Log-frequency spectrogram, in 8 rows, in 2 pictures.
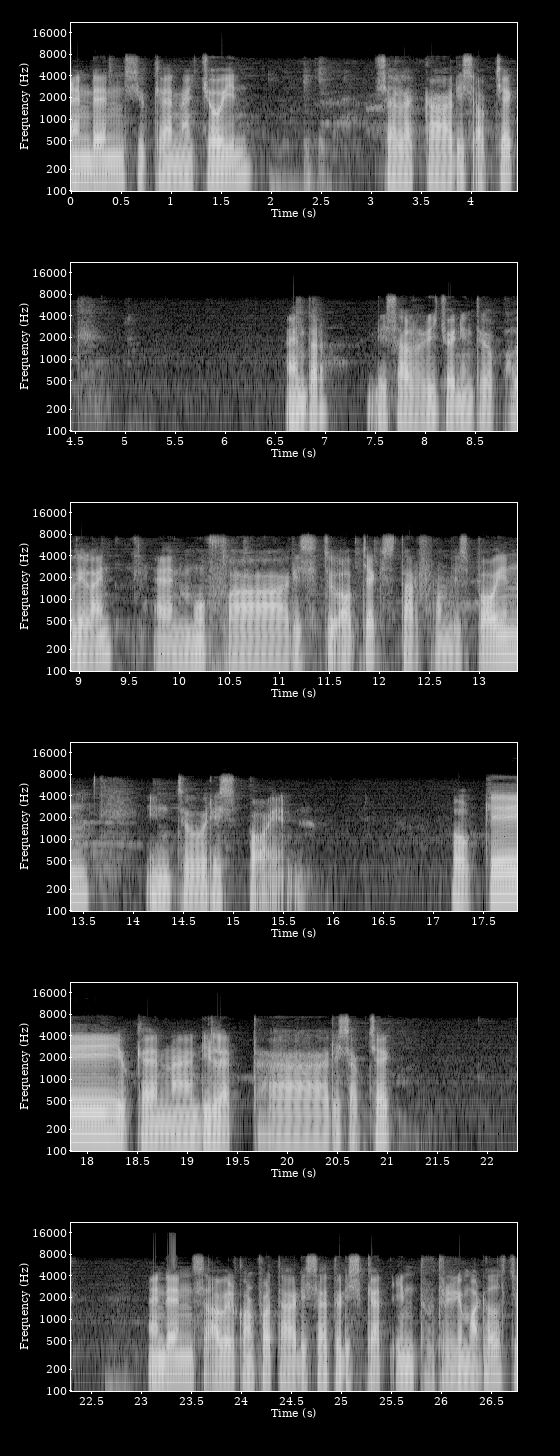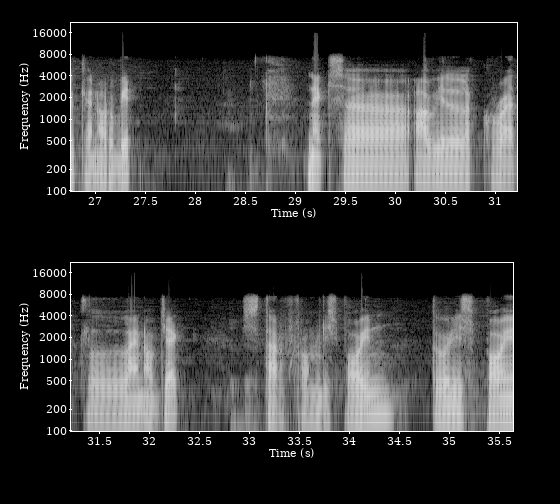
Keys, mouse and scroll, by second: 0.1 space, 0.3-0.6 scroll down 1, 0.6 middle click, 1.8 j, 2.2 space, 2.5-3.3 scroll up 1, 3.3 click, 4.8 scroll down 1, 5.0 middle click, 5.6 click, 6.6 space, 7.7 click, 9.0 Escape, 10.1 m, 10.3 space, 10.6 click, 11.6 space, 12.9 click, 13.2-13.6 scroll down 1, 13.6 middle click, 14.0-15.7 scroll up 1, 15.7 click, 16.1 scroll down 1, 16.4 middle click, 18.1 scroll down 1, 18.3 middle click, 19.0 click, 20.0 middle click, 20.7 click, 22.5 Delete, 23.2-23.8 scroll down 1, 23.8 middle click, 24.2-25.1 scroll up 1, 25.4 middle click, 28.4-29.4 scroll up 1, 29.4 middle click, 31.6 l, 32.6 space, 34.1 click.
